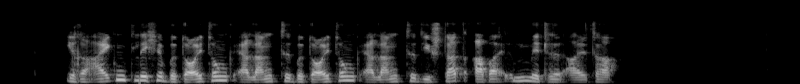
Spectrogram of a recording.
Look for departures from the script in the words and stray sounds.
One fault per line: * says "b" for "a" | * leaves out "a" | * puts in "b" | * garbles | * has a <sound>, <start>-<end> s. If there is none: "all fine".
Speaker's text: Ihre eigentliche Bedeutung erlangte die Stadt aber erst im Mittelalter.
* puts in "Bedeutung erlangte"
* leaves out "erst"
